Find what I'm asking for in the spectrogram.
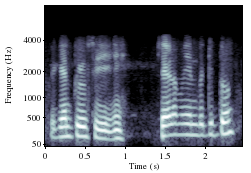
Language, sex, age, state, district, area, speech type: Kannada, male, 45-60, Karnataka, Bidar, rural, conversation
